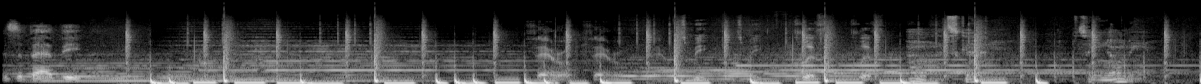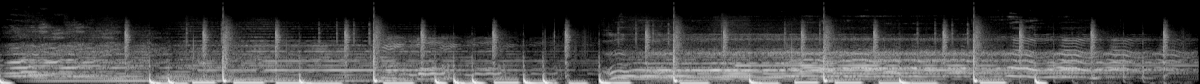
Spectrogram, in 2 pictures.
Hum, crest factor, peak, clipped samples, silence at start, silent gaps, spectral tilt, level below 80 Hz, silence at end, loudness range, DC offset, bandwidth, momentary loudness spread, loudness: none; 14 dB; 0 dBFS; under 0.1%; 0.05 s; none; -6.5 dB/octave; -16 dBFS; 0 s; 3 LU; under 0.1%; 10.5 kHz; 9 LU; -15 LUFS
